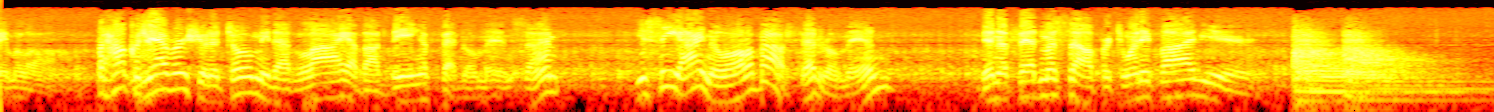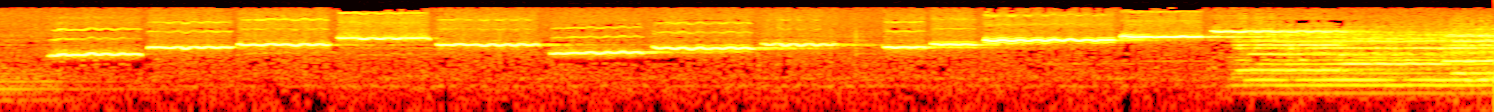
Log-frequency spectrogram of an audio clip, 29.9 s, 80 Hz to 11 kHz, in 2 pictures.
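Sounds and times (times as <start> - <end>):
speech: 0.0 - 5.8, 6.4 - 9.0, 9.8 - 13.2
fuller lower musical accompaniment: 0.0 - 16.5, 27.1 - 29.8
single whistler whistling a slow tune as a signal: 15.4 - 28.7.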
